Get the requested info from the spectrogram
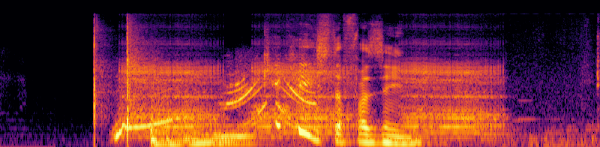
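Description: A person's voice making wordless sounds that slide up and down in pitch, starting about half a second in after a brief silence and fading out shortly before the end.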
